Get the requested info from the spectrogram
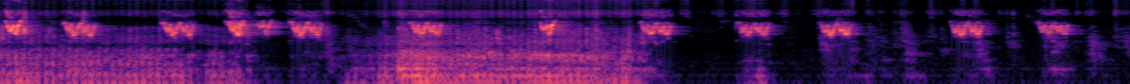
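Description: Budgerigar giving short, bright chirps about twice a second, high and slightly buzzy, over a low murmur of background noise in the first five seconds.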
